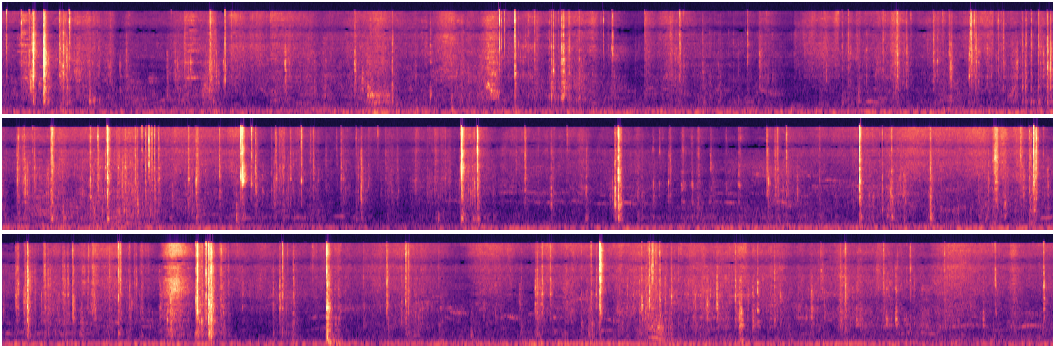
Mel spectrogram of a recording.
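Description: Irregular clicks and knocks of hard plastic console trim and wiring connectors being handled and worked with a screwdriver, over a steady low hum.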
